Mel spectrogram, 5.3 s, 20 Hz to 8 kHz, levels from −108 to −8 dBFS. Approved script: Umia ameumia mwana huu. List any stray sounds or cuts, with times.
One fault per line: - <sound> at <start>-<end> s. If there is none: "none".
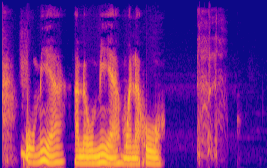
- cough at 3.9-4.6 s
